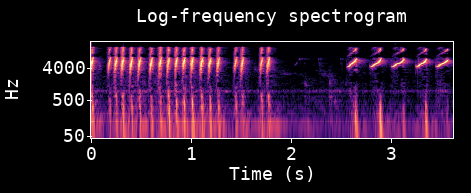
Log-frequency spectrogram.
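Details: Loud-voiced tiny sunbird, the kolibri ninja, opening with a rapid chattering trill of high notes, breaking off, then six rising whistled chirps repeated about every quarter second.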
